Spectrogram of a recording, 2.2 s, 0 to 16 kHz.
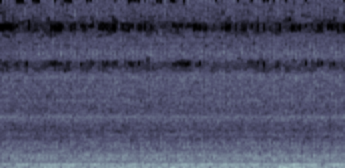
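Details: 1997 Volvo 850 at an even, steady idle with no ticking or tapping on top, still waiting for the suspected hydraulic lifter tap to appear. It sounds healthy; the oil pressure light goes out immediately at start and the tapping normally stops after hard driving.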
